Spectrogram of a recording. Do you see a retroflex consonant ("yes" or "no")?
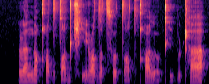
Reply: yes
